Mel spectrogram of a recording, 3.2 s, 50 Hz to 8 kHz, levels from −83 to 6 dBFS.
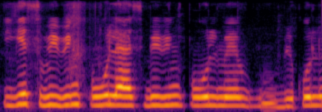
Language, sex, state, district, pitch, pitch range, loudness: Hindi, female, Himachal Pradesh, Shimla, 230 Hz, 225-240 Hz, -16 LUFS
